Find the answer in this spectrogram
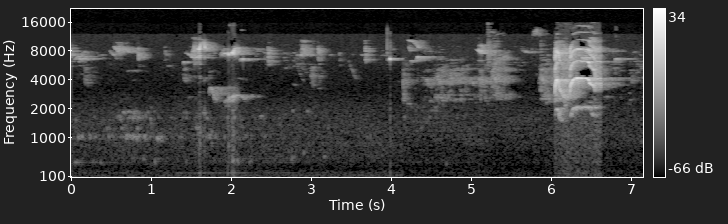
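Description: Small birds chirping: scattered short, high chirps, and one louder bird call of several quick pitch glides near the end.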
